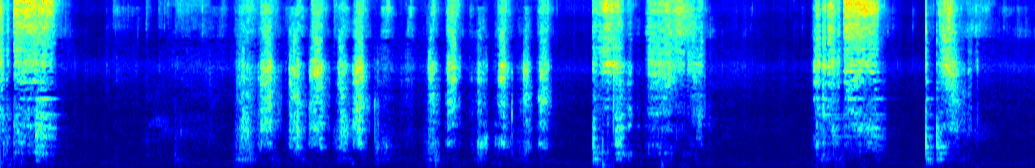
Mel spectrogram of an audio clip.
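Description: A spatula scraping and stirring through rice in a steel pot, in irregular runs of quick strokes with short pauses between. This is milk being mixed through the par-cooked pulao rice.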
